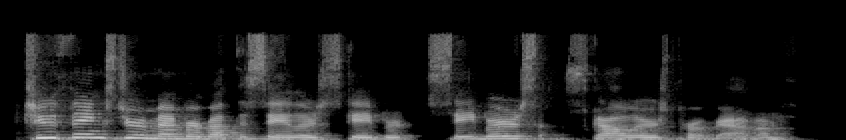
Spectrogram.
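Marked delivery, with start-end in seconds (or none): 0.2-1.8 rushed, very fast, slightly louder. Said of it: "speaking way too fast".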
